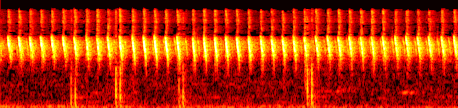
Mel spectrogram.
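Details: Singing to find a rival, a bar-winged prinia (ciblek padi) delivers a loud, unbroken stream of rapid, piercing high ticks, with a few faint clicks underneath.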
